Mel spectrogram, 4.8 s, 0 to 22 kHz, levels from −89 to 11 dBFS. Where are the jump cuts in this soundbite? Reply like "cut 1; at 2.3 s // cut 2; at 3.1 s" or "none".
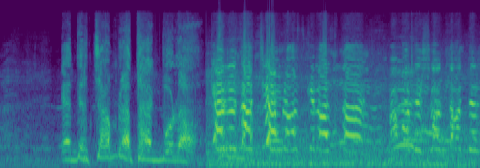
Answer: cut 1; at 2.0 s

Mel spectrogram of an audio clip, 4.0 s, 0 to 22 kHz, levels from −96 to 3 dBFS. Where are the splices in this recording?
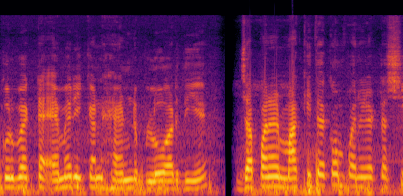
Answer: cut 1; at 2.2 s

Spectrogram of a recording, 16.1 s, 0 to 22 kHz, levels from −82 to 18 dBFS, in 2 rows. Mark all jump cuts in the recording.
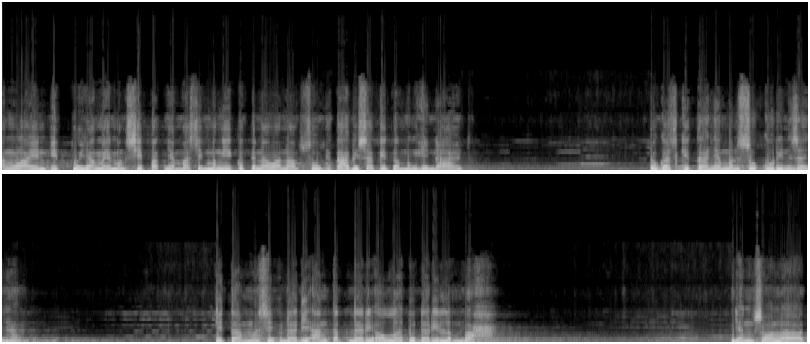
none

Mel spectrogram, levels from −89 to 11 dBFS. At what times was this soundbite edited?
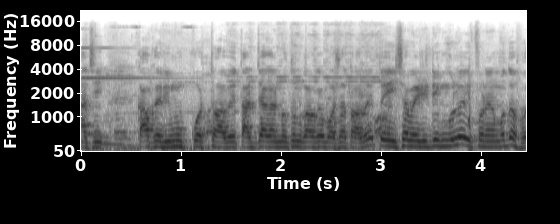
none

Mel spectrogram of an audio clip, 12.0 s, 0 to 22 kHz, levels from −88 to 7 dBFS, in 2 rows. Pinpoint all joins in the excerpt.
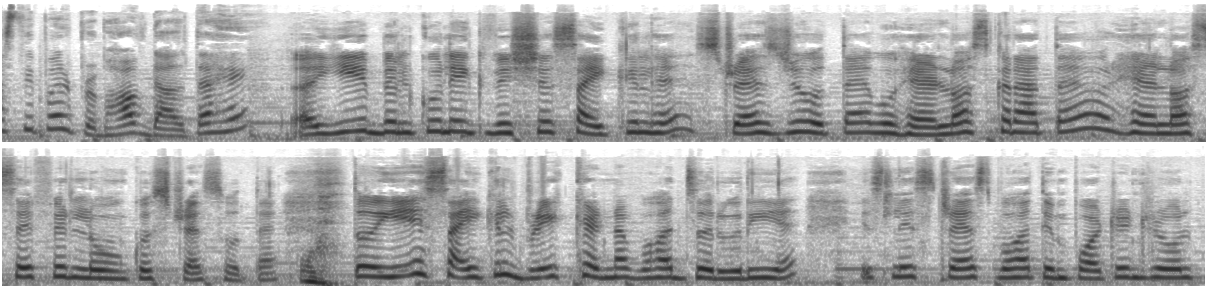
none

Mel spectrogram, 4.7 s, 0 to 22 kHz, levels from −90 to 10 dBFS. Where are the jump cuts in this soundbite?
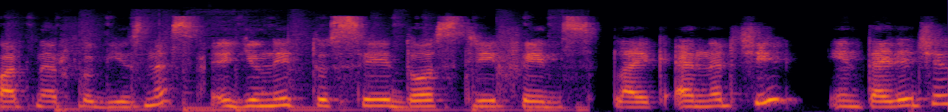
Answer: none

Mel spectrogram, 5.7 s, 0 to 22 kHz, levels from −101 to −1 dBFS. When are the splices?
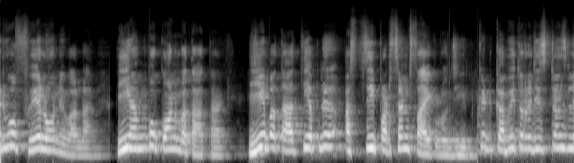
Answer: cut 1; at 4.8 s

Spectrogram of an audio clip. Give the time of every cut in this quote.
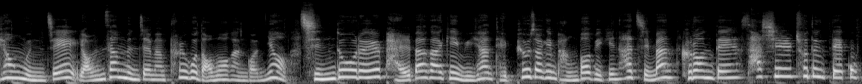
cut 1; at 6.8 s

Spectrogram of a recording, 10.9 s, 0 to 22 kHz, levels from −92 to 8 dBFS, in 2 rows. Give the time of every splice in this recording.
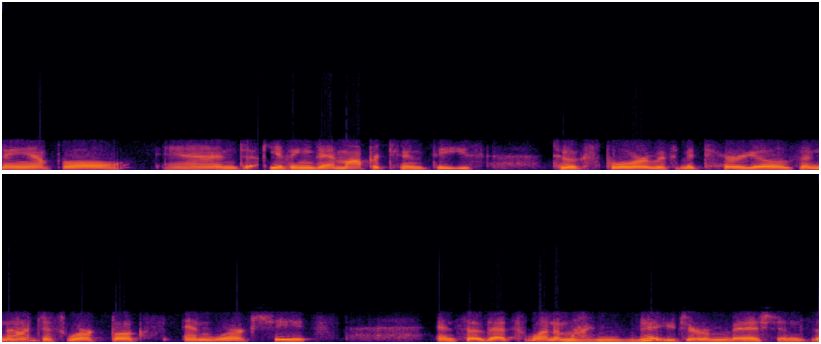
cut 1; at 1.7 s

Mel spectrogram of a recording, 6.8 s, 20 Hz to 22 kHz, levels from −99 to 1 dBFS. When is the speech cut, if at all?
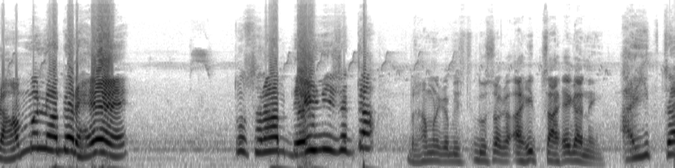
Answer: none

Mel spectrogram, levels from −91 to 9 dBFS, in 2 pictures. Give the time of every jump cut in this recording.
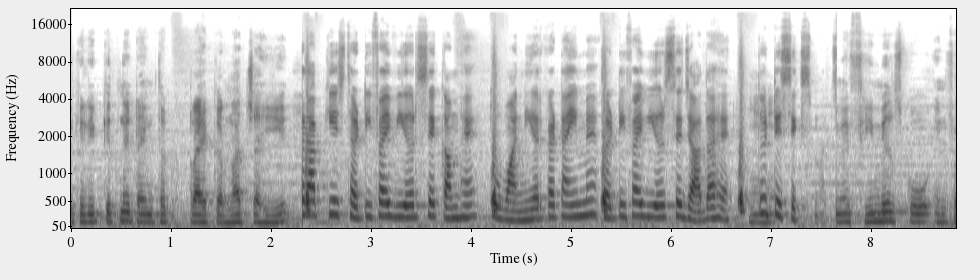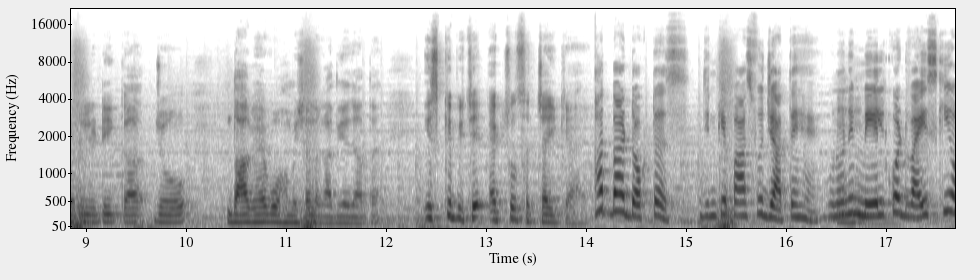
cut 1; at 2.3 s // cut 2; at 5.3 s // cut 3; at 7.6 s // cut 4; at 14.1 s

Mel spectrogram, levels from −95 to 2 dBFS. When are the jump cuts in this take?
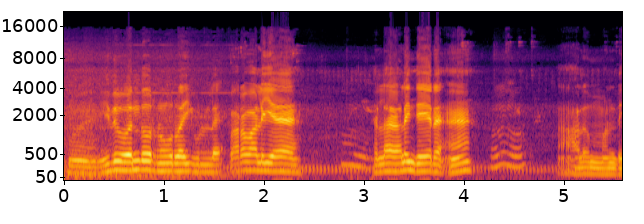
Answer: cut 1; at 1.7 s

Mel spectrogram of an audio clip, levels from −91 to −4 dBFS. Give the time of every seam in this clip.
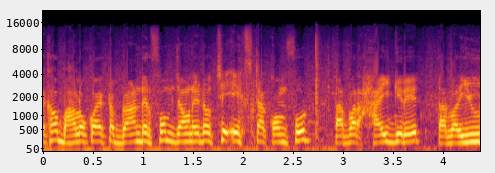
none

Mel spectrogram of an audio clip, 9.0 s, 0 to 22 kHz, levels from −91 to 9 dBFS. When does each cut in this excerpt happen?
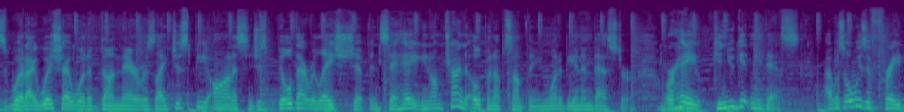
none

